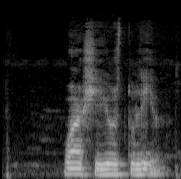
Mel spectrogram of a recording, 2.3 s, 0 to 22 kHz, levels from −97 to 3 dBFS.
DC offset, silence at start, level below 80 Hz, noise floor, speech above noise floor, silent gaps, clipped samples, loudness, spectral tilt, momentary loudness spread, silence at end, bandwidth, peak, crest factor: under 0.1%; 0.8 s; -62 dBFS; -65 dBFS; 38 dB; none; under 0.1%; -28 LUFS; -6.5 dB/octave; 5 LU; 0.2 s; 13.5 kHz; -14 dBFS; 14 dB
